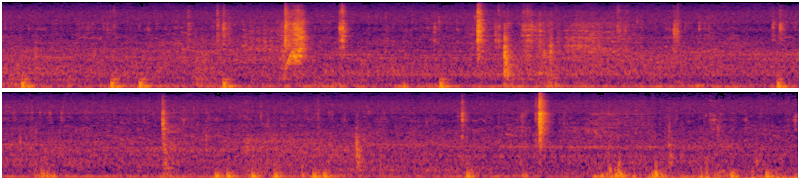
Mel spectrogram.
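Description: Red drum (redfish) drumming: a run of short, low, irregular thumps over a steady low hum, with a few sharp clicks.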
